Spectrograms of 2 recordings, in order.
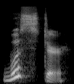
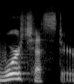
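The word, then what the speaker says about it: Worcester: sure somebody was wer Worster not Worchester Worster I would not that would not be my first first way I would pronounce it but I I figured I was probably pronouncing it wrong so that was a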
